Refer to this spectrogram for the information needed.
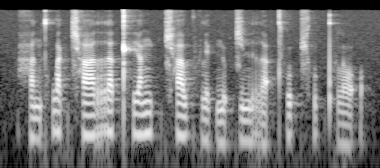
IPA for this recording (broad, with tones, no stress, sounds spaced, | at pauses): h a˨˩ n kʰ w a˥˩ k̚ t͡ɕʰ aː˦˥ r a˥˩ t̚ kʰ i˦˥ a̯ ŋ u˦˥ k̚ t͡ɕʰ a˦˥ w pʰ l e˨˩ k̚ n u˨˩ ʔ t͡ɕ i˧ n r a˨˩ ʔ tʰ u˥˩ ʔ t͡ɕʰ u˦˥ k̚ pʰ l ɔ˨˩ ʔ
